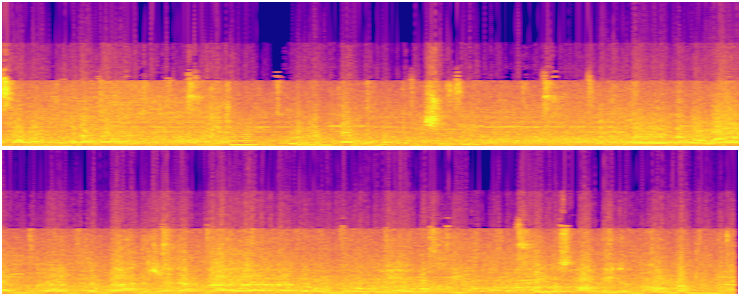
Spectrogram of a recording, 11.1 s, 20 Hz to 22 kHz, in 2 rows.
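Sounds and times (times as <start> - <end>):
loud steady noise: 0.0 - 11.0
person's voice: 4.7 - 11.0.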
